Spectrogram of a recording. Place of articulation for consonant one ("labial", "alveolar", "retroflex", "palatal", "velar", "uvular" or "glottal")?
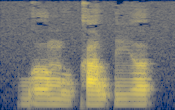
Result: labial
